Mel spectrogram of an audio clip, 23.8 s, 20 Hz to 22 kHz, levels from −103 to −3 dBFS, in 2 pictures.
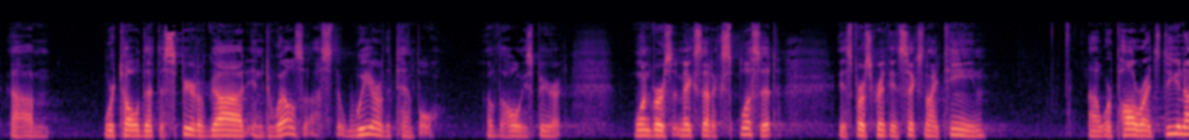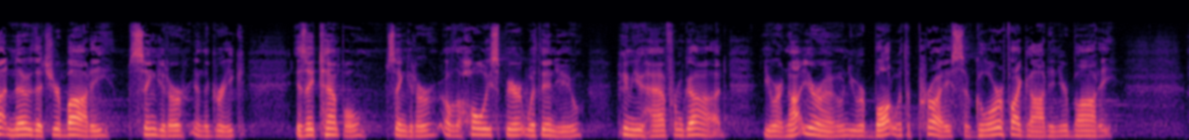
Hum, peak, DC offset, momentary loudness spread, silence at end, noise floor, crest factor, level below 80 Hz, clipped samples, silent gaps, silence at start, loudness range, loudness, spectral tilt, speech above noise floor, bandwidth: none; -10 dBFS; under 0.1%; 13 LU; 0.8 s; -71 dBFS; 20 dB; -80 dBFS; under 0.1%; none; 0.1 s; 5 LU; -31 LUFS; -6 dB/octave; 41 dB; 11.5 kHz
